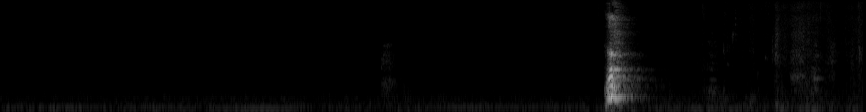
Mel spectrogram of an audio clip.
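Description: After a long quiet stretch, a Goldendoodle lets out one abrupt, full-throated bark that ends quickly. It is a guarding bark meant to warn off intruders, heard indoors with little else around it.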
